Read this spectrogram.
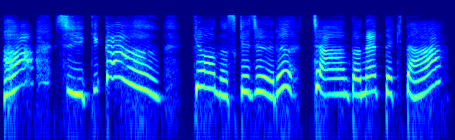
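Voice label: HELLO Japanese, Voice; Liberator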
